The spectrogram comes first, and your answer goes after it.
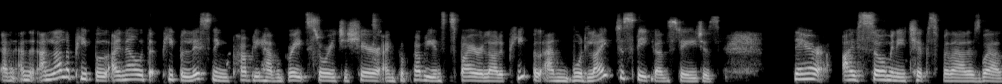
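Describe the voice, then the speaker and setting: In an Irish accent, a woman of medium pitch talks at a very fast pace with lively intonation and very even loudness over a quiet background. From Ireland, Dublin. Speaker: entrepreneur and social media expert. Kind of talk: podcast interview. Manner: animated.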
